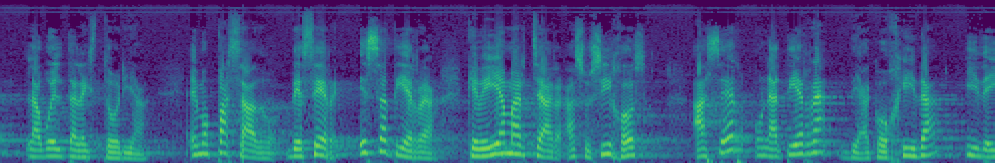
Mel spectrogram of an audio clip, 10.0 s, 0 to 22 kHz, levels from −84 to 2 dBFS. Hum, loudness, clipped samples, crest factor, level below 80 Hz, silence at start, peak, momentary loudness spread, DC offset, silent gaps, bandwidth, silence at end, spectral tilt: none; -20 LUFS; under 0.1%; 16 dB; -48 dBFS; 0 s; -6 dBFS; 9 LU; under 0.1%; none; over 20 kHz; 0 s; -3.5 dB/octave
